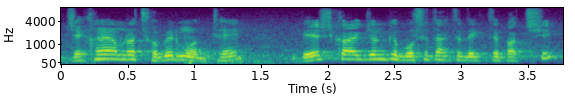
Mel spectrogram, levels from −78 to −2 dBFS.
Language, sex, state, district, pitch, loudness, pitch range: Bengali, male, West Bengal, Alipurduar, 165 Hz, -16 LUFS, 145-190 Hz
